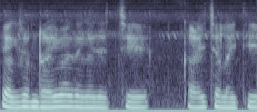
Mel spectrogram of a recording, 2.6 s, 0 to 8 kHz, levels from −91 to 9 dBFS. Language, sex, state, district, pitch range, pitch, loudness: Bengali, male, Assam, Hailakandi, 140-150 Hz, 145 Hz, -15 LUFS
